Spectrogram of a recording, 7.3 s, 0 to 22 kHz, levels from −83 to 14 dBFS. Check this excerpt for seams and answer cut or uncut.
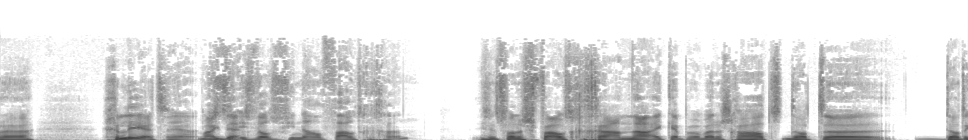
cut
